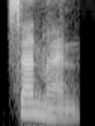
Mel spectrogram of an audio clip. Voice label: "sandman", Indian

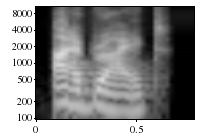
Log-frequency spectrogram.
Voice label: "eyebright", Indian

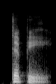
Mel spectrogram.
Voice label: "dippy", American

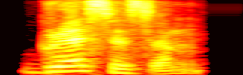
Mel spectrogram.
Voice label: "Grecism", Indian

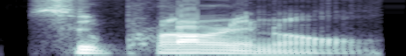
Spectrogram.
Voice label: "Suprarenal", American

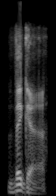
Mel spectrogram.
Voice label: "vigour", British

